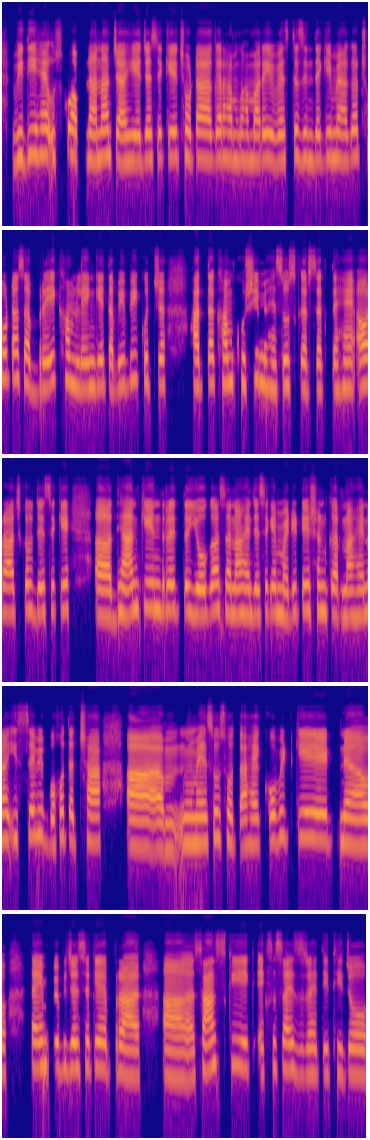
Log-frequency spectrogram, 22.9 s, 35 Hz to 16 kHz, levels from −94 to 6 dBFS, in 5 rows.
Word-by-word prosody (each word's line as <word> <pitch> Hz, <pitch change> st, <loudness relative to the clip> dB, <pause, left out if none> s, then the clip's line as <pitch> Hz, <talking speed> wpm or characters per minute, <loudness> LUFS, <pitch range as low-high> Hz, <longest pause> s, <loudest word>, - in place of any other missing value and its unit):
विधि 230 Hz, +3 st, 0 dB
हैं 250 Hz, 0 st, +2 dB
उसको 240 Hz, +2 st, 0 dB
अपनाना 225 Hz, +1 st, +1 dB
चाहिए, 210 Hz, -2 st, +2 dB
जैसे 220 Hz, +1 st, -1 dB
कि 230 Hz, +1 st, +1 dB
छोटा 230 Hz, -1 st, +1 dB
अगर 230 Hz, +1 st, -1 dB
हम 225 Hz, -1 st, -5 dB
हमारी 215 Hz, +1 st, -1 dB
व्यस्त 215 Hz, +3 st, -4 dB
ज़िंदगी 220 Hz, -1 st, -4 dB
में 230 Hz, 0 st, -1 dB
अगर 225 Hz, +3 st, -2 dB
छोटा-सा 280 Hz, -2 st, 0 dB
ब्रेक 215 Hz, +5 st, -1 dB
हम 260 Hz, -3 st, -2 dB
लेंगे, 220 Hz, +1 st, -1 dB
तभी-भी 225 Hz, +4 st, -3 dB
कुछ 240 Hz, -2 st, -4 dB, 0.4 s
हद 230 Hz, -1 st, +6 dB
तक 245 Hz, 0 st, +3 dB
हम 240 Hz, +1 st, +2 dB
खुशी 245 Hz, +3 st, -2 dB
महसूस 225 Hz, +1 st, -3 dB
कर 215 Hz, -, 0 dB
सकते 205 Hz, +1 st, -4 dB
हैं। 220 Hz, +1 st, -1 dB
और 240 Hz, 0 st, +5 dB
आजकल 235 Hz, +2 st, 0 dB
जैसे 235 Hz, +1 st, -1 dB
के 250 Hz, +1 st, +1 dB, 0.4 s
अ, 220 Hz, -1 st, +6 dB
ध्यान 230 Hz, +4 st, +3 dB
केंद्रित 255 Hz, -2 st, 0 dB
योगासना 235 Hz, 0 st, +1 dB
है, 225 Hz, -1 st, 0 dB
जैसे 225 Hz, +1 st, -2 dB
कि 235 Hz, 0 st, -1 dB
मेडिटेशन 235 Hz, +3 st, -1 dB
करना 215 Hz, -2 st, 0 dB
है 220 Hz, 0 st, -4 dB
ना, 245 Hz, +2 st, +2 dB
इससे 250 Hz, +3 st, -3 dB
भी 275 Hz, 0 st, -3 dB
बहुत 255 Hz, +3 st, -5 dB
अच्छा 230 Hz, 0 st, +2 dB
अ, 200 Hz, -3 st, +5 dB
उम, 215 Hz, +4 st, -4 dB
महसूस 235 Hz, +3 st, -2 dB
होता 210 Hz, -3 st, -1 dB
है 215 Hz, 0 st, -1 dB
कोविड 245 Hz, +2 st, -4 dB
के 255 Hz, -1 st, +4 dB, 0.2 s
न 210 Hz, -2 st, +3 dB, 0.3 s
टाइम 245 Hz, 0 st, +3 dB
पे 245 Hz, -, +1 dB
भी 240 Hz, 0 st, -11 dB
जैसे 240 Hz, +1 st, 0 dB
कि 245 Hz, 0 st, +2 dB
प्रा 205 Hz, -3 st, +4 dB
अ -, -, 0 dB, 0.3 s
अ, 185 Hz, -2 st, +3 dB
साँस 235 Hz, +5 st, +3 dB
की 265 Hz, -1 st, -4 dB
एक 240 Hz, -, -4 dB
एक्सरसाइज़ 230 Hz, +1 st, -2 dB
रहती 205 Hz, 0 st, -4 dB
थी 210 Hz, -, -7 dB
जो 205 Hz, -, -2 dB
230 Hz, 185 wpm, -23 LUFS, 215-245 Hz, 0.4 s, हद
